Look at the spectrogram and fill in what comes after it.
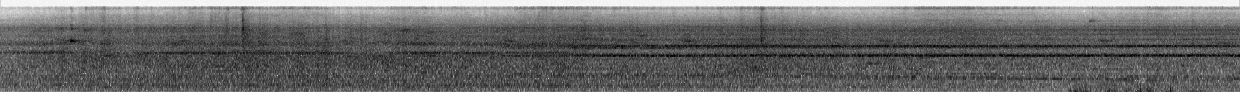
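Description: Long Island Rail Road electric train pulling into the station: a steady rolling rush, with high steady squealing tones that grow stronger about halfway through and a lower whine that slowly falls in pitch as the train slows. Some low rumbling comes in near the end.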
